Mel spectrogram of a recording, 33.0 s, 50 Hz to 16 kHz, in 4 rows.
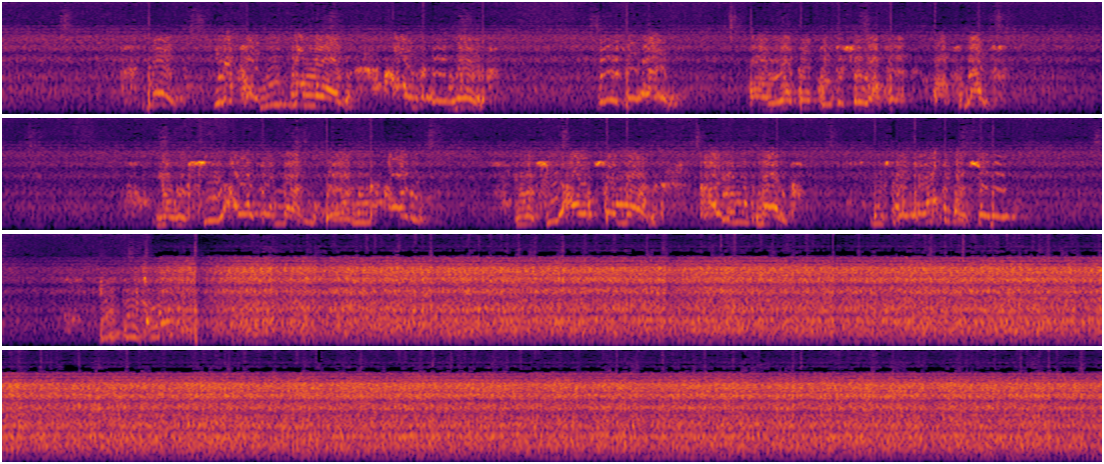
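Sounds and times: radio static hiss: 0:00.0 - 0:33.0
man's voice on radio: 0:00.9 - 0:03.8, 0:04.5 - 0:07.6, 0:09.2 - 0:15.9, 0:17.0 - 0:17.9.

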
